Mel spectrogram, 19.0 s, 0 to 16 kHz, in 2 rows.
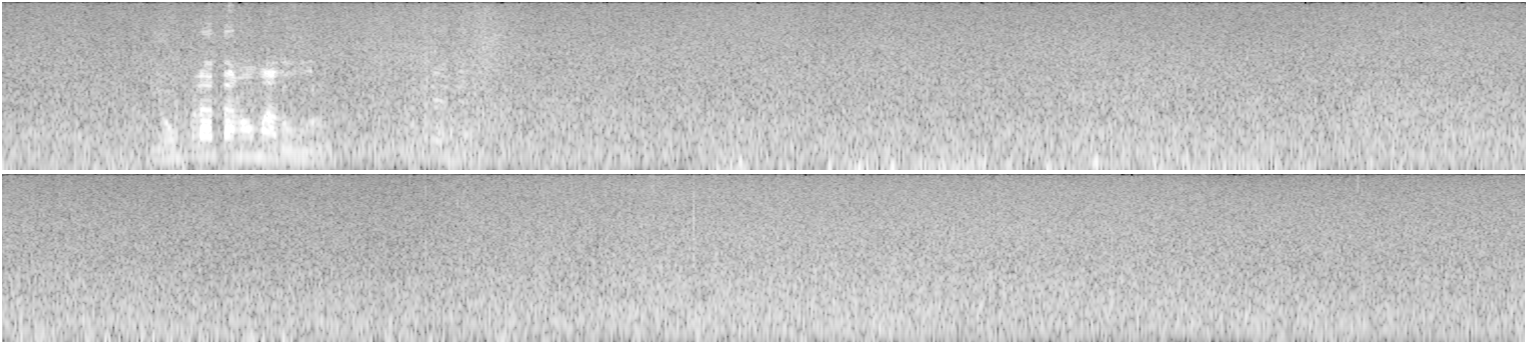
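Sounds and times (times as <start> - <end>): sea surf: 0.0 - 19.0
wind: 0.0 - 19.0
wind buffeting microphone: 3.2 - 19.0.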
